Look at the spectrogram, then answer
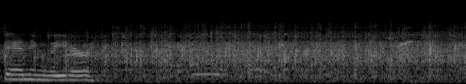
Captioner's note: applause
